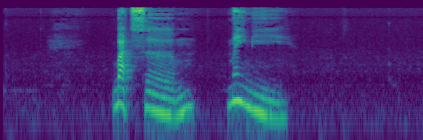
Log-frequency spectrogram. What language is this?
Thai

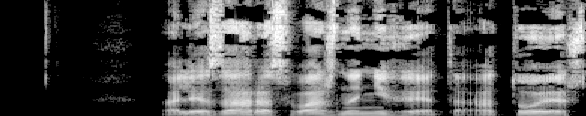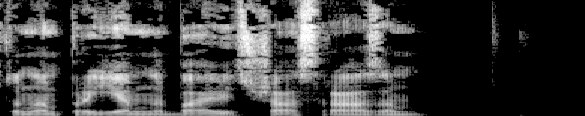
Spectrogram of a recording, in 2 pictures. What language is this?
Belarusian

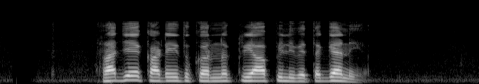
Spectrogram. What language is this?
Sinhala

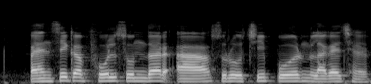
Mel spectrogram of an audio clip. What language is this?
Maithili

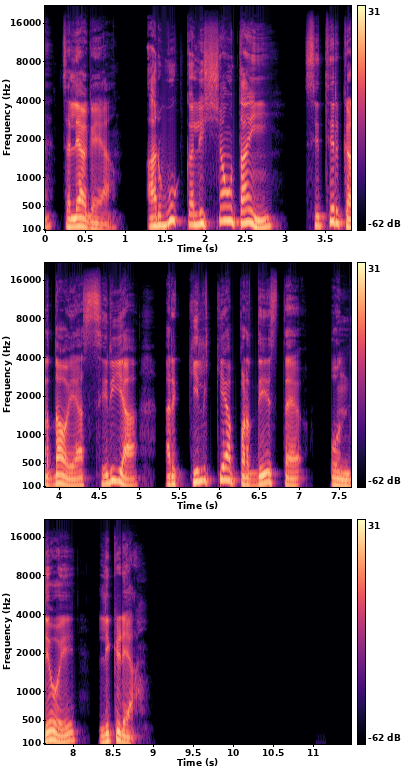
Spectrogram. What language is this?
Haryanvi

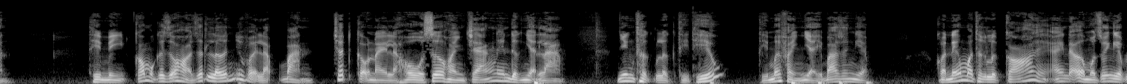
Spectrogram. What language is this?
Vietnamese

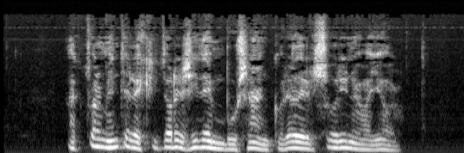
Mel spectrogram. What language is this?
Spanish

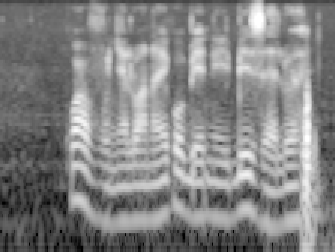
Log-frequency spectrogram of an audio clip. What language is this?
Xhosa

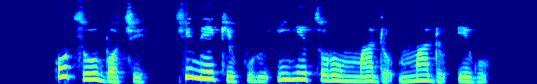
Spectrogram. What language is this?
Igbo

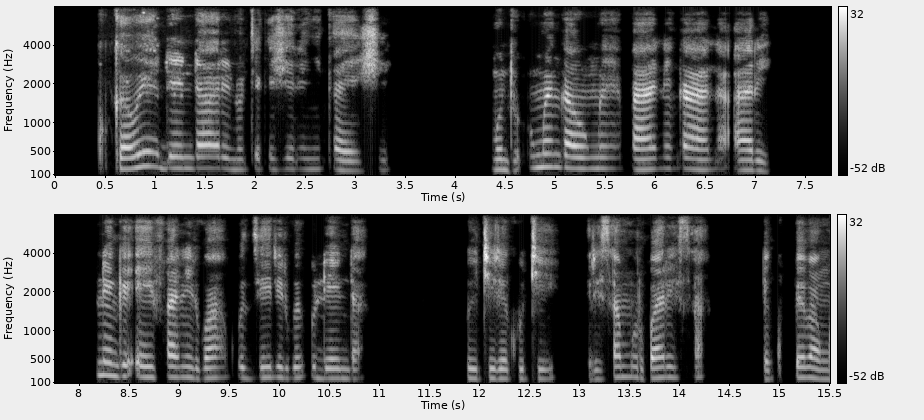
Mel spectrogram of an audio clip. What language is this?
Ndau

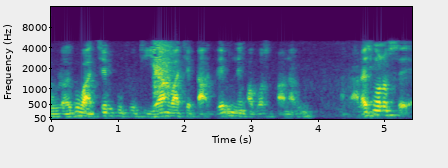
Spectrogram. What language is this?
Indonesian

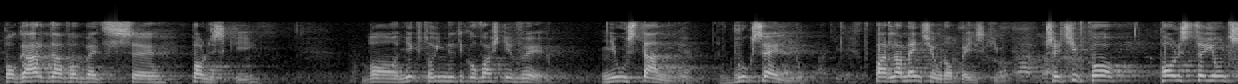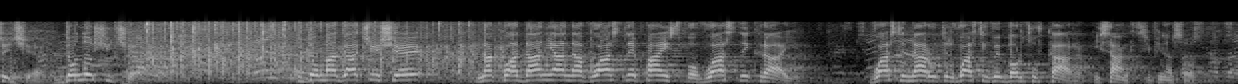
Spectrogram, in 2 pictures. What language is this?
Polish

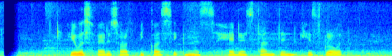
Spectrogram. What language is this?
Sundanese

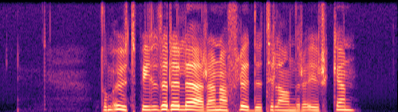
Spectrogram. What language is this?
Swedish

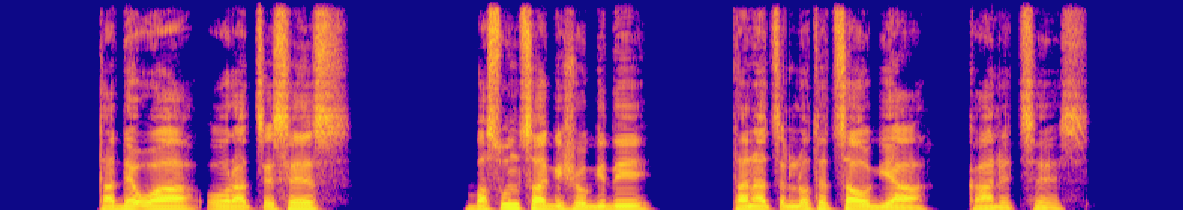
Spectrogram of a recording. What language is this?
Gofa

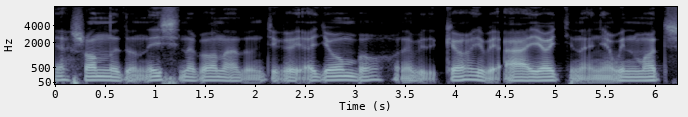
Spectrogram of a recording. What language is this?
Mazatlán Mixe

